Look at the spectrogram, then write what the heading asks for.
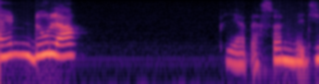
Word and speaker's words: doula: servante de la femme il se prouve prononce doula en choisissant un accompagnement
